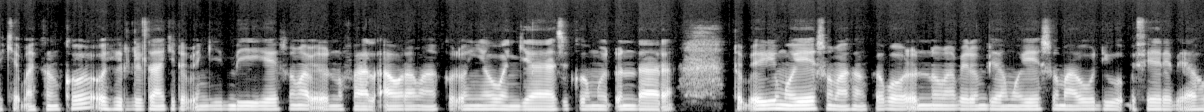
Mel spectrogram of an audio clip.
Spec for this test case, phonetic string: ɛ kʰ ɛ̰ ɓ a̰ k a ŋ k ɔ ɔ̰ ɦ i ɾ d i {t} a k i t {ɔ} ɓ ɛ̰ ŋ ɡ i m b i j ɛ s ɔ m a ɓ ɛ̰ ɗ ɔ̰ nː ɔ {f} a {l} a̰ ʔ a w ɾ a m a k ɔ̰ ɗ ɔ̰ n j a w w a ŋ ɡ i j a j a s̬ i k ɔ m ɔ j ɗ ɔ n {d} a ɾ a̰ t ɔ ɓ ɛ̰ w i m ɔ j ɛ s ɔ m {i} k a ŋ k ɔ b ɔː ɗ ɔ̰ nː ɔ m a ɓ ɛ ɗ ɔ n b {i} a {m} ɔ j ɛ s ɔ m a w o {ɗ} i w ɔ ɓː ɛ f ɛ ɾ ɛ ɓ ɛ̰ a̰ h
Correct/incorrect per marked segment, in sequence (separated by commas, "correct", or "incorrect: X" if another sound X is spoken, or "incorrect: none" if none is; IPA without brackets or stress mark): correct, correct, correct, correct, correct, incorrect: a, correct, correct, incorrect: d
